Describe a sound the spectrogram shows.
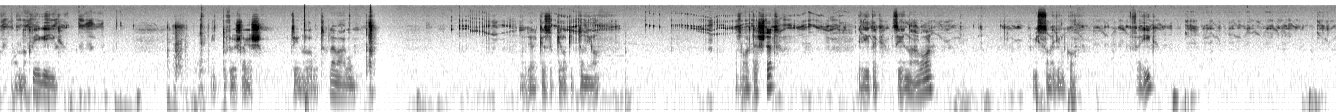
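Thread rasps softly as it is wound around a small hook.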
